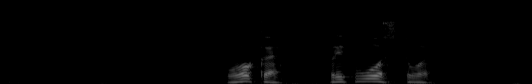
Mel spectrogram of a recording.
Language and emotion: Russian, neutral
